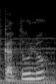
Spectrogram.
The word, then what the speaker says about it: Cthulhu: trata de Call of Cthulhu. En el blog lo he pronunciado de otra forma, pero me han dicho que se pronuncia así.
